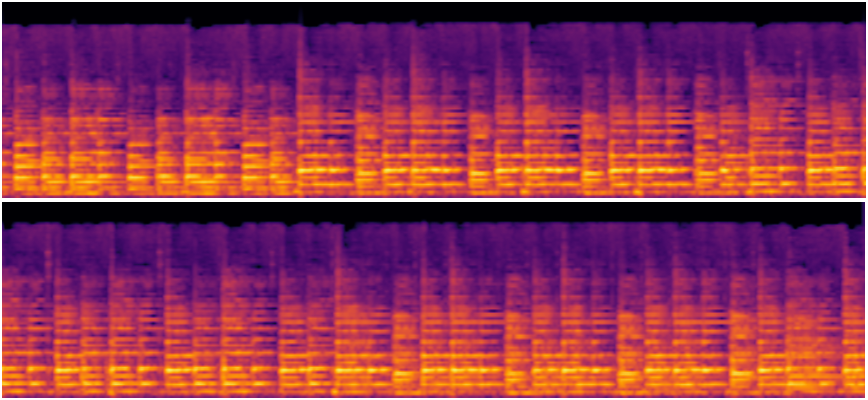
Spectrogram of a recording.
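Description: Piano playing a theme, a steady repeating pattern of sparse notes over sustained low tones, close and moderately loud, with no voices.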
